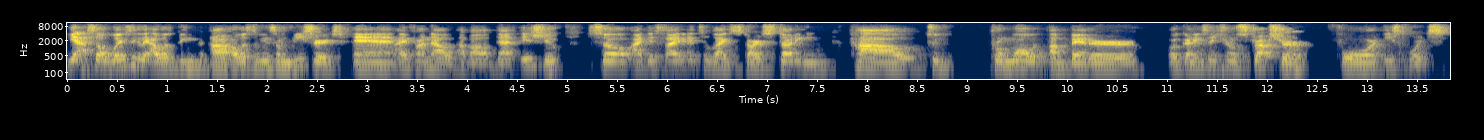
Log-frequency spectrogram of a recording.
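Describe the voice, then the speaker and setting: Talking at a fairly slow pace, a man with a Spanish accent keeps his fairly high voice in fairly even intonation. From Puerto Rico. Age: 20s. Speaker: PhD student and esports competitor. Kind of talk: podcast interview. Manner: halting, many fillers.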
